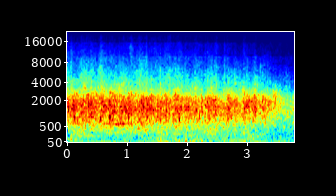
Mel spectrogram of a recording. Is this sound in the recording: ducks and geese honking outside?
no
